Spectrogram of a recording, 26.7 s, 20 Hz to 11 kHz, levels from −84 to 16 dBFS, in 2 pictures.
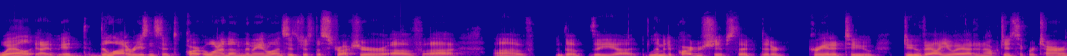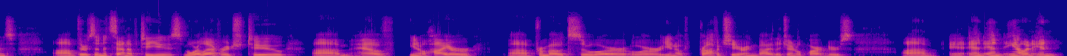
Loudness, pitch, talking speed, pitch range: -28 LUFS, 115 Hz, 160 wpm, 100-130 Hz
